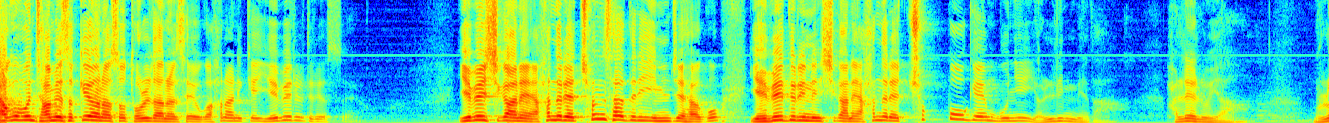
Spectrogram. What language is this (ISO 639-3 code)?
kor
